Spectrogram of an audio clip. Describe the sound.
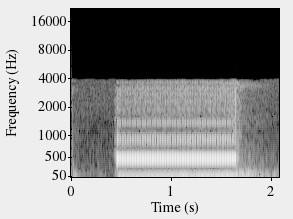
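A telephone tone sounds once as a call is placed: a single steady, loud, mid-pitched buzz that holds for just over a second, then cuts off.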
